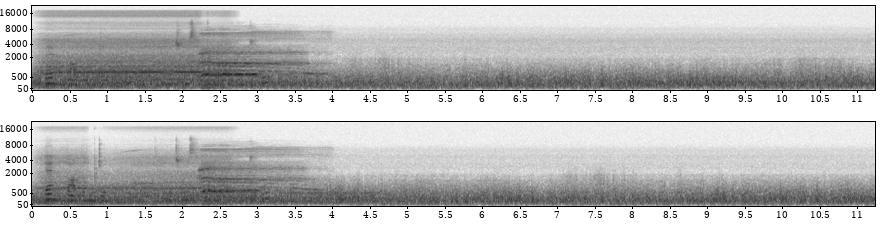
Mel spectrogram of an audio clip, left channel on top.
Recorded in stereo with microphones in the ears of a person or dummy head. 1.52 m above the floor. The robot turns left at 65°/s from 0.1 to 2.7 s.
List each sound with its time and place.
0.2 s a woman speaking: 30° right, 1.8 m; by 3.2 s 165° left, 1.8 m
2.2 s a shout: 175° right, 2.5 m; by 4.0 s 155° left, 2.5 m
